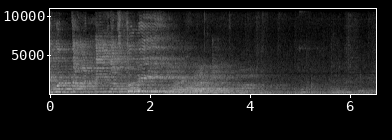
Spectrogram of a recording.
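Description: A man speaks with animation into a microphone, heard through loudspeakers in an echoing hall.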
